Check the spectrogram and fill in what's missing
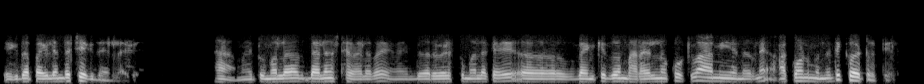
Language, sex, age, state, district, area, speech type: Marathi, male, 30-45, Maharashtra, Ratnagiri, urban, conversation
